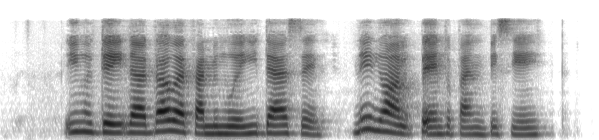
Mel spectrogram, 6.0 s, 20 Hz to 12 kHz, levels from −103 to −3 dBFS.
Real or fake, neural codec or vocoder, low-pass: fake; codec, 16 kHz, 0.5 kbps, FunCodec, trained on LibriTTS, 25 frames a second; 7.2 kHz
